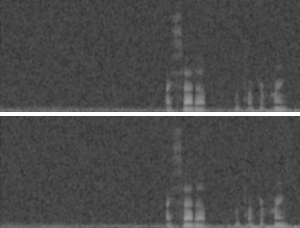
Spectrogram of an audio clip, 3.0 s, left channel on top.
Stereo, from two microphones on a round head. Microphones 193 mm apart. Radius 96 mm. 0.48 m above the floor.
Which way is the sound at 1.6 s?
10° left (ahead or behind).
